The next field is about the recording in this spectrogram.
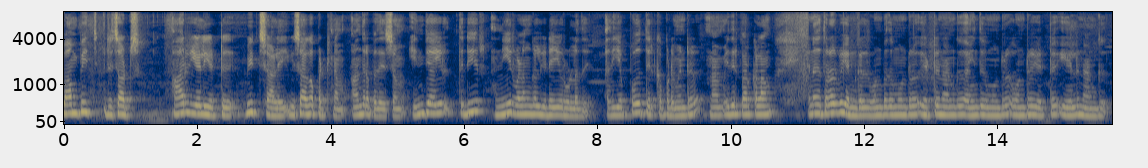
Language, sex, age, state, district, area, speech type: Tamil, male, 30-45, Tamil Nadu, Tiruchirappalli, rural, read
